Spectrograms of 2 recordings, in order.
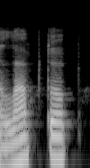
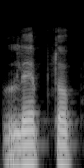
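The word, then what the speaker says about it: Laptop: звичайно неправильна вимова тобто з англійської мови як буде лепtп не лаптоп а лептоп Handy і так далі наступна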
